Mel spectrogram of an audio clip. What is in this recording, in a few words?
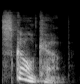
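"skullcap", British English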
